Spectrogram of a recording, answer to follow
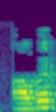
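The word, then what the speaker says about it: hour: एच के just बाद यदि ओ आए तो प्रायः एच साइलेंट रहता है। जैसे ऑनर मीन्स सम्मान, ऑनेस्ट मीन्स ईमानदार, आवर मीन्स घंटा।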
